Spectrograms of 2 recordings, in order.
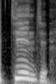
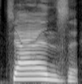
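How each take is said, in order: First: चेंज with a long "ay" vowel; reading with e. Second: चेंज said as "chanj", open vowel; reading without e. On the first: Teacher showing the changed sound, चेंज with long ay. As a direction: say चेंज as English "change", one syllable. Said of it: "इसका उच्चारण बदल गया". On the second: Teacher showing the word lacking final e, चेंज with open vowel. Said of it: "आई के रूप में उच्चारण करते हैं". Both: Shown as a demonstration.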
